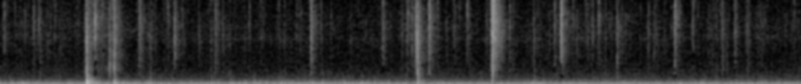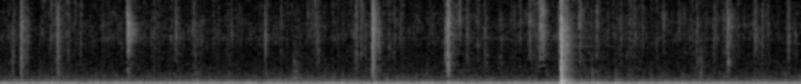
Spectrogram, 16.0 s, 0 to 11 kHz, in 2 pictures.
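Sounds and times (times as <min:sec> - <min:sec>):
fire rumbling and crackling: 0:00.0 - 0:16.0
loud sharp pop of fire: 0:00.3 - 0:07.0, 0:10.6 - 0:15.1.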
